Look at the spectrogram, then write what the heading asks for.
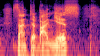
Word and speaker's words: Santibanez: Of course, I like to pronounce it the Spanish way since I'm half Cuban, Santibanez.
